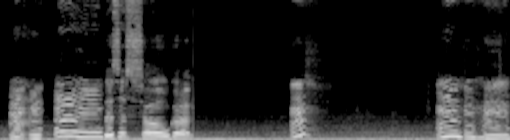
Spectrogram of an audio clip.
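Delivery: drawn-out rapture over the taste; savoring delight. Real, not acted. Savoring the best cookie.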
